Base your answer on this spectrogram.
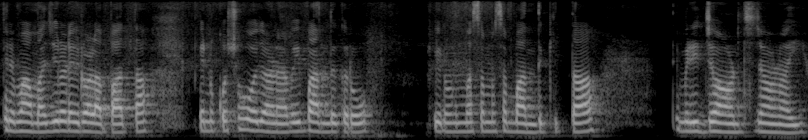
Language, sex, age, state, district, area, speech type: Punjabi, female, 30-45, Punjab, Patiala, rural, spontaneous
